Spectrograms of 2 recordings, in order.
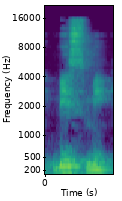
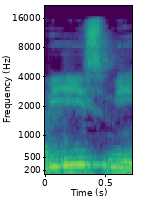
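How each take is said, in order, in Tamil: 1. முதல் உயிர் ஒலி குறுகியதாகவும் எளிமையாகவும் இருக்கிறது. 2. முதல் உயிர் ஒலி நீண்டு இழுத்து ஒலிக்கப்படுகிறது. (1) "ரொம்ப சிம்பிள்" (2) "இழுத்துடக்கூடாது"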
